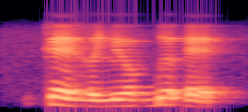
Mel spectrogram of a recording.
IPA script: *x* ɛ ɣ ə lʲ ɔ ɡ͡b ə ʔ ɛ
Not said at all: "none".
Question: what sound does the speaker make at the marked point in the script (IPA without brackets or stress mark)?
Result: k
